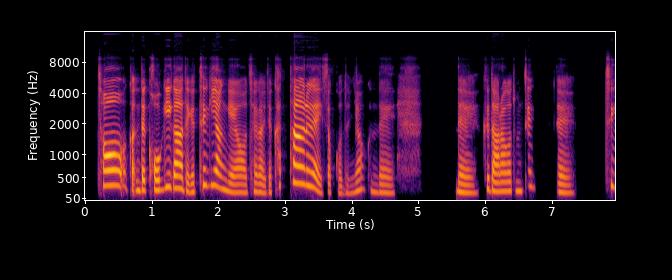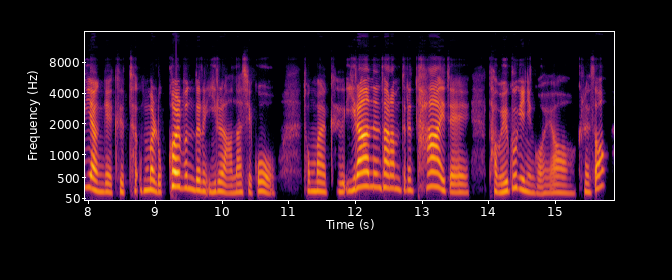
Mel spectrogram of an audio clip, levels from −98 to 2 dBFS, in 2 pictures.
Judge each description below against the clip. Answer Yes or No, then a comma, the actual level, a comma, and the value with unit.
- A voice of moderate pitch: No, high, 205 Hz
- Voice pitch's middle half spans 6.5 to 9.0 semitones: Yes, wide, 7.4 semitones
